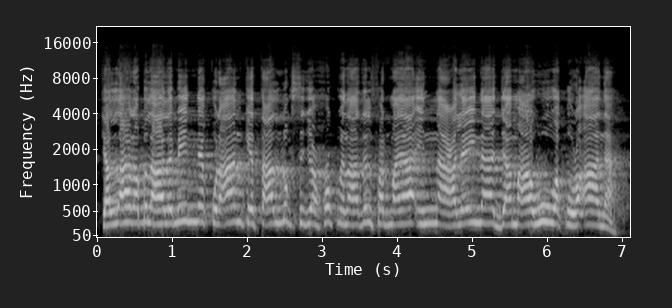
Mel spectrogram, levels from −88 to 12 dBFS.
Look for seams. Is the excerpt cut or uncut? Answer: uncut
